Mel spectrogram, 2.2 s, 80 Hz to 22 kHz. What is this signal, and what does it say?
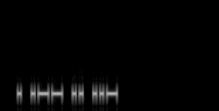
Morse code, heard as a keyed tone, about 36 wpm, 700 Hz. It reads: EWIU
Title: Four Challenging Letter-Number Combinations 35wpm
